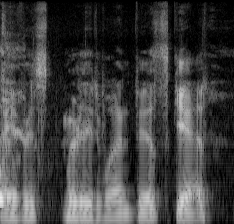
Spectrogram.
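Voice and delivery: put-on sexy, seductive voice. Reading a chat message aloud as asked: sexy pants voice like Price doing Atom.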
